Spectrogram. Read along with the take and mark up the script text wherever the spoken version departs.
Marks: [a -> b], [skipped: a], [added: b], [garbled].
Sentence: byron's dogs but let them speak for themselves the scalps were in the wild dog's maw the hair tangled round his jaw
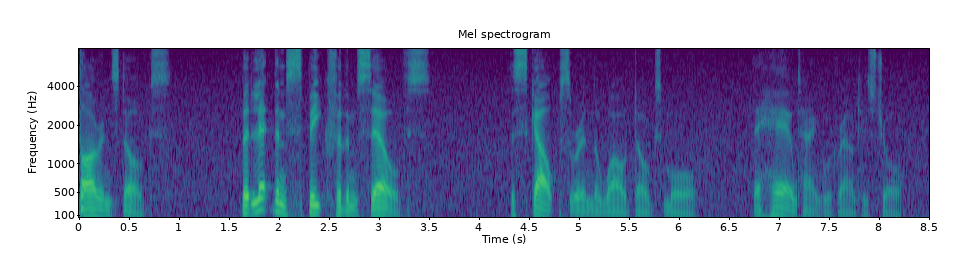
byron's dogs but let them speak for themselves the scalps were in the wild dog's maw the hair tangled round his jaw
